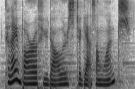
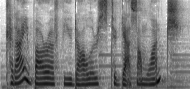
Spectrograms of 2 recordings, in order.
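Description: First: The sentence is spoken at a quicker pace. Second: The sentence is spoken at a moderate pace. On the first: "再快一点吧" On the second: "整个句子连起来吧"

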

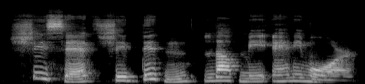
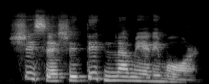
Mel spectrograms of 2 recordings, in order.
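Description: First: The sentence is spoken slowly. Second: The sentence is spoken fast. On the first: "我们完整的先慢慢跟老师读一遍。" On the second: "我们再快一点。"

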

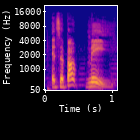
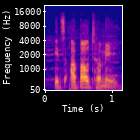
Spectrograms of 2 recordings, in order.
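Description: First: The t at the end of about is held silent. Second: The t at the end of about is audibly released. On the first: The speaker calls it right. "You've got to use the skill of stops" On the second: The speaker calls it wrong. "千万不要说"

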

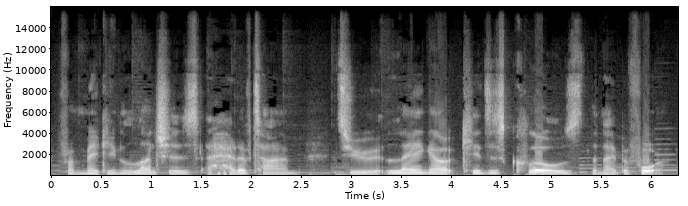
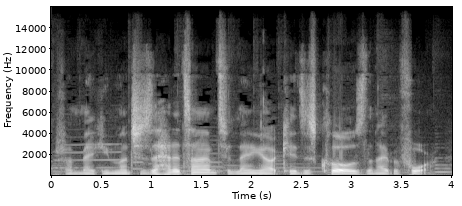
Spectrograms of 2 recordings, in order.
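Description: First: It is read at a slower pace. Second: It is read at a faster pace.

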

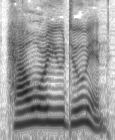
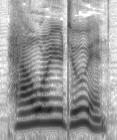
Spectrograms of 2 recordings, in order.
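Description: First: The vowel in how is full, with a w glide. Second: The same.

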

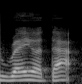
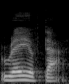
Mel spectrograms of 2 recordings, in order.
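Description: First: The f in 'of' is dropped completely. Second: The f in 'of' is heard briefly. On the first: The speaker calls it wrong. "不要把它直接吞掉，不是ray of that，这样很假" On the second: The speaker calls it right. "还是要发出来，只是说它很短而已"

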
